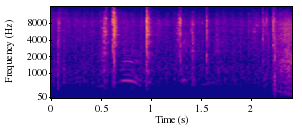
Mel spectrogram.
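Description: A few sharp clicks and knocks of a spare magazine being tried in an airsoft rifle's magazine well, with a short vocal sound about half a second in.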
